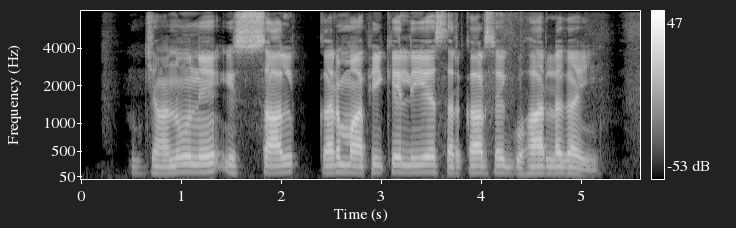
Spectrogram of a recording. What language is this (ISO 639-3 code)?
hin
